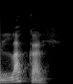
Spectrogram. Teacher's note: It's more of a shl kind of slushy L sound.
